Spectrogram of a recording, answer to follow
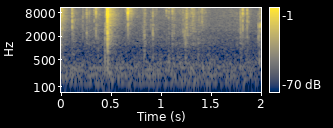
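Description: A few small clicks and light handling noises as hands work small craft pieces of pipe cleaner and googly eyes, with the sharpest click about half a second in and another just after.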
